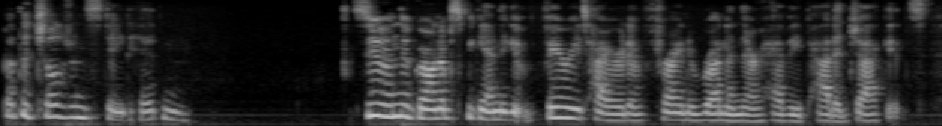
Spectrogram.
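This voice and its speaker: An adult woman narrating a children's storybook in an expressive reading style. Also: lowish voice, fairly quick. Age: adult, parent. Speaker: children's book reader.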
